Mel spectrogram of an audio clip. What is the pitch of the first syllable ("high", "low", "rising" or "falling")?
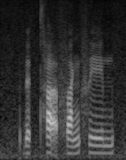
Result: low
